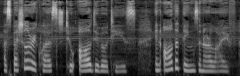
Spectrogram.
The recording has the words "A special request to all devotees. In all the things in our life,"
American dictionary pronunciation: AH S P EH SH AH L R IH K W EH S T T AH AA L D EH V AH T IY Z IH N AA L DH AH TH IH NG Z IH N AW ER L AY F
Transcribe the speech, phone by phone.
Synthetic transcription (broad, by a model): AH S P EH SH L R IH K W EH S T T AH AA L D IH V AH T IY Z IH N AA L DH AH TH IH NG Z IH N AW ER L AY F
